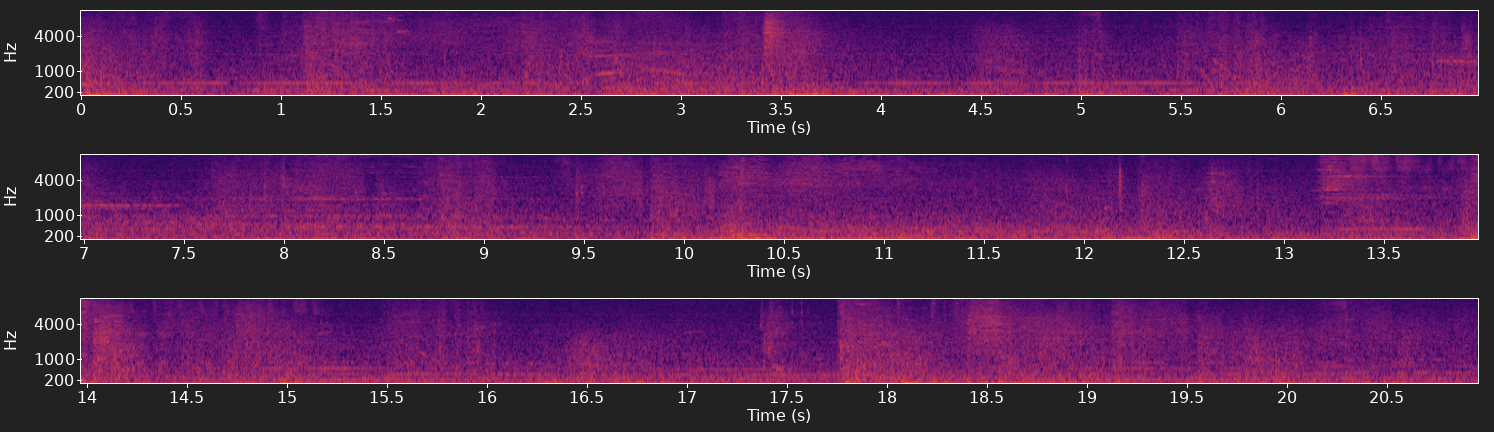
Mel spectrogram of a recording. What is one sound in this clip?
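Spells crackle and whoosh in a video game.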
